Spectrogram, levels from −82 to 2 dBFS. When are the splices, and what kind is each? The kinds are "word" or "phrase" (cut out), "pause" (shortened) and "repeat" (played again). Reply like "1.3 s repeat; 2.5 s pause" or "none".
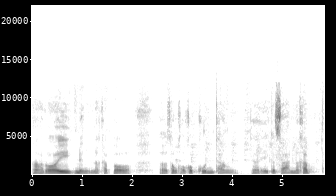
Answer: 1.6 s pause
